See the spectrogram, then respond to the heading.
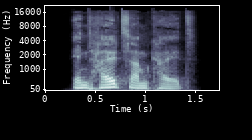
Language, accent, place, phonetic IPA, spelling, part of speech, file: German, Germany, Berlin, [ɛntˈhaltzaːmkaɪ̯t], Enthaltsamkeit, noun, De-Enthaltsamkeit.ogg
- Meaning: abstinence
